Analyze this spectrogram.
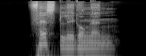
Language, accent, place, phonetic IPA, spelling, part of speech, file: German, Germany, Berlin, [ˈfɛstleːɡʊŋən], Festlegungen, noun, De-Festlegungen.ogg
- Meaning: plural of Festlegung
